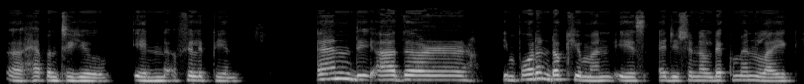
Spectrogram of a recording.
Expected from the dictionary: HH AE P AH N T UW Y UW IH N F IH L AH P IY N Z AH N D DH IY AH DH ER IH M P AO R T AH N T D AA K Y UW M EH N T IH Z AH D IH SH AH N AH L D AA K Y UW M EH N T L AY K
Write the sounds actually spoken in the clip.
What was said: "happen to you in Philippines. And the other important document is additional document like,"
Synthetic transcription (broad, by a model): HH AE P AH N T UW Y UW IH N F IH L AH P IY N AH N D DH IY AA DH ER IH M P AO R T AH N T D AA K Y UW M EH N T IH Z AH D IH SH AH N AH L D AA K Y UW M EH N T L AY K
